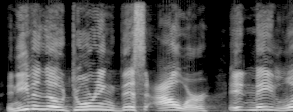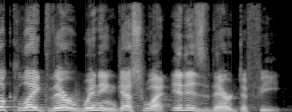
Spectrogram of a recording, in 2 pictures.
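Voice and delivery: rousing preaching. Real, not acted. Sermon climax continues.

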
